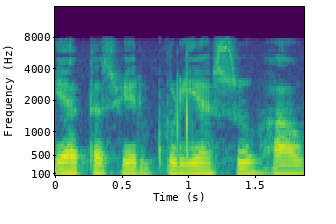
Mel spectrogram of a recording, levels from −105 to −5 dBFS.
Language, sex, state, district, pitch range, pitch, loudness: Hindi, male, Bihar, Vaishali, 110-115 Hz, 115 Hz, -17 LUFS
